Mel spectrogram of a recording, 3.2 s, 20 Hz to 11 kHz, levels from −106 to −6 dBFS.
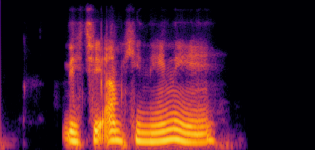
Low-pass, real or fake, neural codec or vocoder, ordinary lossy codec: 7.2 kHz; real; none; Opus, 24 kbps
